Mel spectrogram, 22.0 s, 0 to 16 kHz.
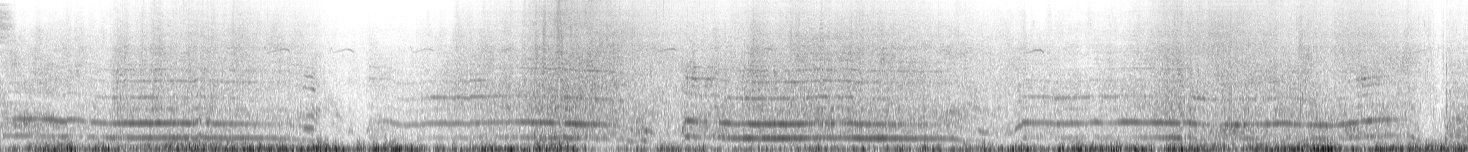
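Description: AquaCraft Revolt 30 RC mono boat's brushless motor and propeller whining at full speed on a 4S LiPo, a steady high-pitched whine in about four runs of a few seconds each. The pitch sags at the end of each run as the throttle eases for a turn, with a low rumble underneath.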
